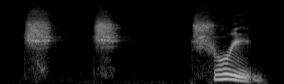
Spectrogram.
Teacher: The secret here is to connect the T and the R and then it turns into a ch sound. Ch tree. Do you hear that?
